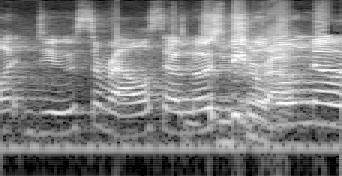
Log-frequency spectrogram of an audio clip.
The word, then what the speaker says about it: Due Sorelle: normally for our English translation would call it do Sorel so most people will know it as do Sorel looking at it that's how we pronounce it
